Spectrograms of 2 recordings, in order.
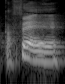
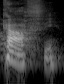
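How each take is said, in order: First: The stress is on the last syllable. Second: The stress is on the first syllable. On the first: The speaker calls it right. "última sílaba mais forte" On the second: The speaker calls it wrong. "ninguém fala café"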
